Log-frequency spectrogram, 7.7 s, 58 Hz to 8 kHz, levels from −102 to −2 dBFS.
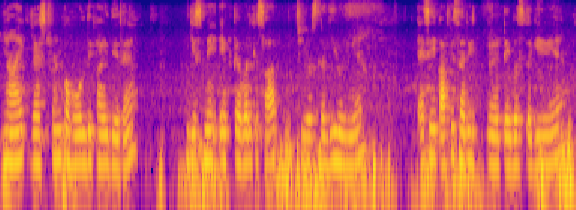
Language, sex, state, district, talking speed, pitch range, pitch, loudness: Hindi, female, Haryana, Rohtak, 195 wpm, 165-180 Hz, 170 Hz, -19 LUFS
